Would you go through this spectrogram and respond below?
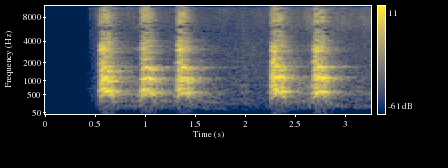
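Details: Pit bull or another dog barking: three loud, harsh barks in quick succession, a short pause, then two more, each bark sharp and clipped.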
